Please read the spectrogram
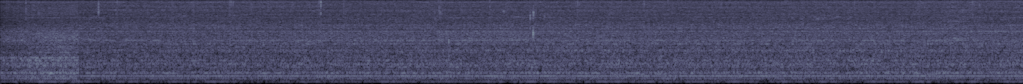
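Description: Steady low machine hum with a faint hiss: room tone.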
